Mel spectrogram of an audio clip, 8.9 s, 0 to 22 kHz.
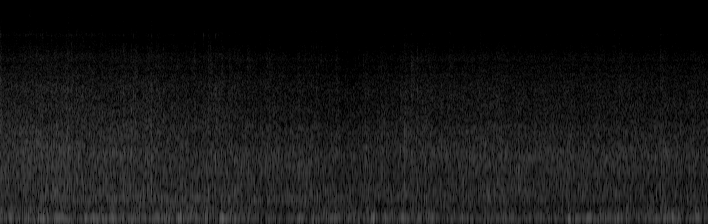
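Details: Hornby R.372 Class A4 "Seagull" tender-drive model loco after repair: stop-start running likely from excess axle oil spoiling pickup; soft steady whirr with faint even wheel clatter, no surging or grinding, running smoothly.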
